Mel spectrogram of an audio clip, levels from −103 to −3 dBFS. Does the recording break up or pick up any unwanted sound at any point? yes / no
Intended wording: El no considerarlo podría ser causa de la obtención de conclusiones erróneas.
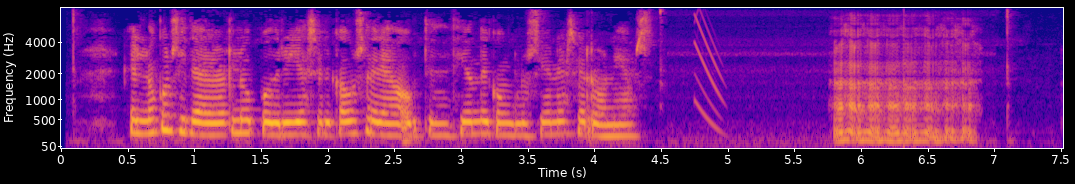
yes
